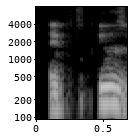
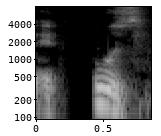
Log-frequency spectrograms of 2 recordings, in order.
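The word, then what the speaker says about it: excusez: এক্সকিউজ moi, এক্সকিউজ বলে নাই, বলছে এক্সকুজ। কুজ, হ্যাঁ, excuse moi, এক্সকিউজ আপনি ইংরেজিতে বললেন, এটা হচ্ছে এক্সকুজ।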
